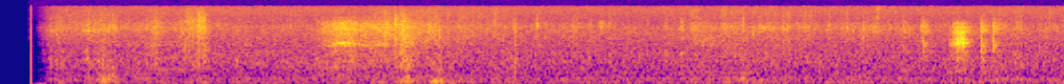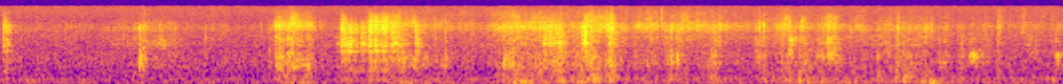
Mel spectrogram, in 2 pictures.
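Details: Four gerbils crunch and rustle through dry meadow hay in quick, irregular bursts over a low background hum.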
